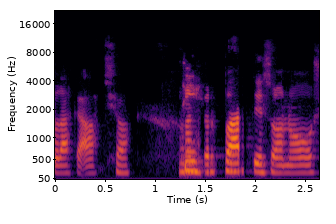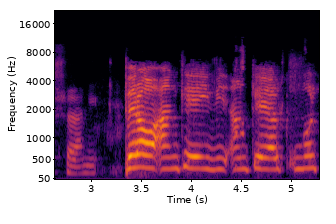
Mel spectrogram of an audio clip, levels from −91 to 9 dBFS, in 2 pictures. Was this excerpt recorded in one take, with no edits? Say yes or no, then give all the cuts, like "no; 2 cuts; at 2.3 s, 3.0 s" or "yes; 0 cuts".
no; 1 cut; at 1.2 s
